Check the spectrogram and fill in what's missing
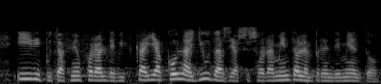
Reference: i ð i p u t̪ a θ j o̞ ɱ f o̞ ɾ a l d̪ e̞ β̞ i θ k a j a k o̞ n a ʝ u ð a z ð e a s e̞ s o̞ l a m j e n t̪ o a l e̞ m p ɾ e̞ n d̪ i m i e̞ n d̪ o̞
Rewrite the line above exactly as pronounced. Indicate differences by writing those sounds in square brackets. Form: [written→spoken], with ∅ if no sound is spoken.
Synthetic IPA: i ð i p u t̪ a θ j o̞ ɱ f o̞ ɾ a l d̪ e̞ β̞ i θ k a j a k o̞ n a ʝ u ð a z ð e a s e̞ s o̞ [l→ɾ] a m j e n t̪ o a l e̞ m p ɾ e̞ n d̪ i m [i→j] e̞ n [d̪→t̪] o̞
